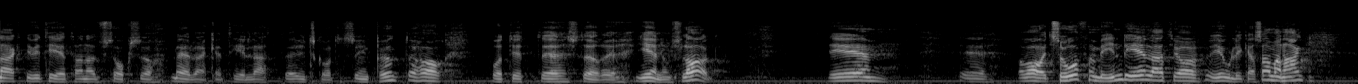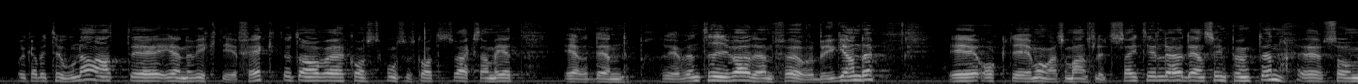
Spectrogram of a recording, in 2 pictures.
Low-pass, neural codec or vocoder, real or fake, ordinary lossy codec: none; codec, 16 kHz, 16 kbps, FreqCodec, larger model; fake; none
